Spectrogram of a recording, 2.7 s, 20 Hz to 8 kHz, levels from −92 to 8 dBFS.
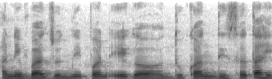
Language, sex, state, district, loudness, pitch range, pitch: Marathi, female, Maharashtra, Solapur, -18 LUFS, 150-165 Hz, 155 Hz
